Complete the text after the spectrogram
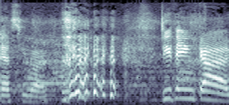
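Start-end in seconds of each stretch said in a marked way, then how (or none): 0.7-2.1 bright high burst of laughter; real amused laugh. Real, not acted. Giggling after a teasing answer. 2.1-3.1 laughing. Real, not acted. Still laughing while asking.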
